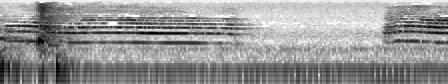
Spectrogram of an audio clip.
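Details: Pet cat showing love to its owner, giving a long, drawn-out harmonic meow that slides gently downward for about two seconds, then a second rising meow begins near the end over a steady low indoor hum.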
